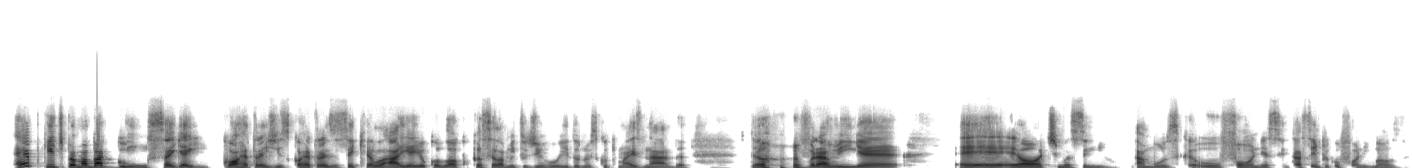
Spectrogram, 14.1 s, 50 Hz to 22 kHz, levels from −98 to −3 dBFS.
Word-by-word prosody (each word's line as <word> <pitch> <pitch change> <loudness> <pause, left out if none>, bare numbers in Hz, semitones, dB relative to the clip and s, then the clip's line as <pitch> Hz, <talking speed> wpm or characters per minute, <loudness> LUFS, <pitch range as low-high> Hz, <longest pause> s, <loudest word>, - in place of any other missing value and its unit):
é - - +6
porque 255 -9 0
tipo 245 +2 -7
é - - +9
uma 235 0 +6
bagunça 190 - +3
e 160 +1 -3
aí 155 0 0 0.2
corre 155 +1 +5
atrás 160 -2 -4
disso, 130 0 -10
corre 140 0 0
atrás 150 +1 -2
de 145 - -14
sei 155 - -5
que 150 - -6
lá. 135 -1 +4
E 135 - -1
aí 130 - 0
eu 140 - -3
coloco 125 -1 -4
o - - -50
cancelamento 130 0 -6
de 130 +1 -9
ruído, 120 0 -12
não 125 - -16
escuto 125 - -18
mais 135 -2 -6
nada. 115 - -5 0.6
Então, - - +1 0.4
pra 155 -2 +6
mim 135 -1 -4
é 145 -1 +3 0.6
é 130 +2 +2
é 130 - +3
ótimo 130 -1 +3
assim 120 -2 -13 0.3
a 120 -1 -1
música, 115 -2 -13
o 130 -1 -10
fone 115 -3 -8
assim 115 - -15
tá 115 - -2
sempre 120 +1 -9
com 130 - -15
o - - -22
fone - - -14
em - - -25
mãos. 105 -2 -14
130 Hz, 210 wpm, -24 LUFS, 125-150 Hz, 0.6 s, é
